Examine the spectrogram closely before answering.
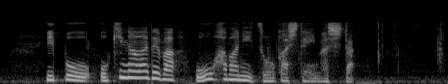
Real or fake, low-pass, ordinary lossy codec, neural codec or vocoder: fake; 7.2 kHz; none; codec, 16 kHz, 6 kbps, DAC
